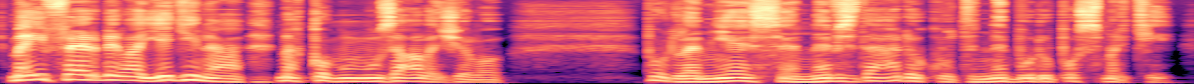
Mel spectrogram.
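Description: A man's voice: medium pitch, lively intonation, breathy edge, no echo, clean studio sound. A man reading aloud, voicing a frightened young woman singer who is anxious and pleading.

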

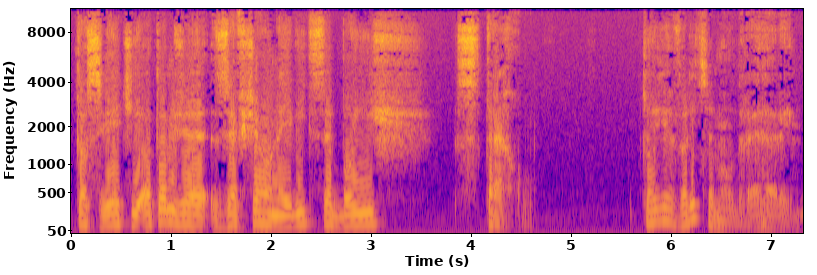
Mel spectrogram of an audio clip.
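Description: A kind, middle-aged wizard teacher with a wry, gently amused calm, voiced by a man reading a storybook. The voice sits deep and carries a husky grain.

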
